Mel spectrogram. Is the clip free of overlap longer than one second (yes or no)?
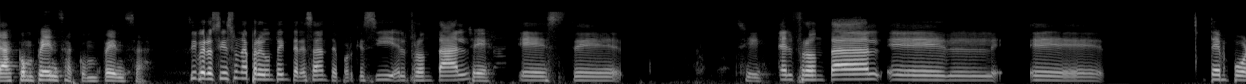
yes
